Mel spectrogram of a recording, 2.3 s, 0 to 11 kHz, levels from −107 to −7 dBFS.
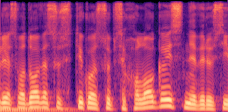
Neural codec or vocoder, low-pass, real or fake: none; 9.9 kHz; real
